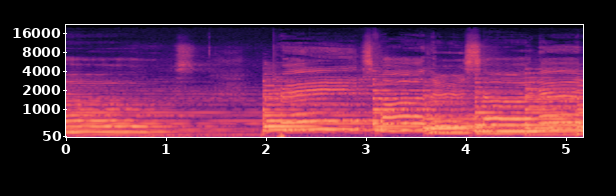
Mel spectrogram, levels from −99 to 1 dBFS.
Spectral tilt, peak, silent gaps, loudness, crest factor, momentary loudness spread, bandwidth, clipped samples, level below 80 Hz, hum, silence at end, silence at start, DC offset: -5.5 dB/octave; -6 dBFS; none; -20 LUFS; 14 dB; 15 LU; 16 kHz; under 0.1%; -46 dBFS; none; 0 s; 0 s; under 0.1%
